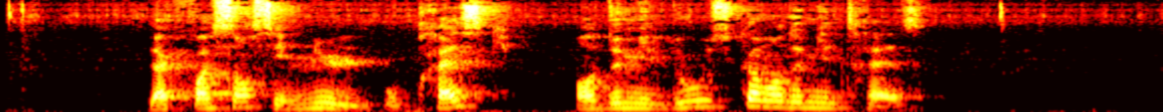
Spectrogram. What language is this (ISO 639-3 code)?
fra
